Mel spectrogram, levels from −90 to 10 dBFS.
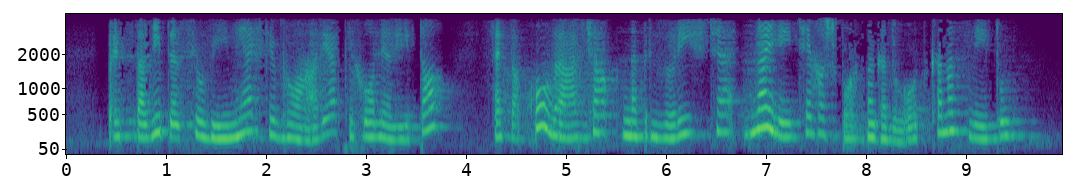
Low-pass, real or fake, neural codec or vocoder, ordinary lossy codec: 3.6 kHz; fake; codec, 16 kHz, 0.5 kbps, X-Codec, HuBERT features, trained on general audio; AAC, 16 kbps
